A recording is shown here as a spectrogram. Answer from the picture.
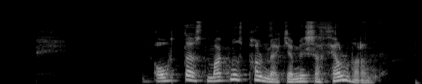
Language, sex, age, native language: Icelandic, male, 30-39, Icelandic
